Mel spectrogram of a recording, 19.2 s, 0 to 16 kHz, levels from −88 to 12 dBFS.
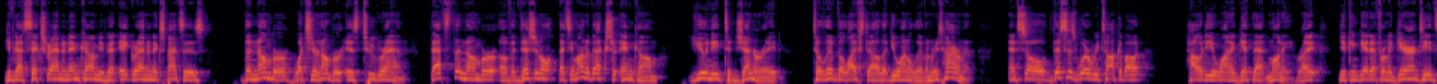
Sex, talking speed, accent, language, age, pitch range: male, 220 wpm, American, English, 40-59, 135-165 Hz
